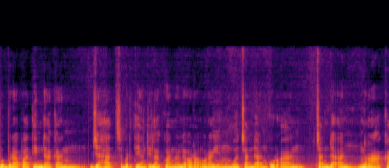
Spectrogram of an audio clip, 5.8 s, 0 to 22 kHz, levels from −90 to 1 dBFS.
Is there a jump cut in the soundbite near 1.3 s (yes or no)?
yes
